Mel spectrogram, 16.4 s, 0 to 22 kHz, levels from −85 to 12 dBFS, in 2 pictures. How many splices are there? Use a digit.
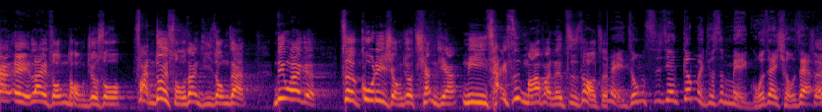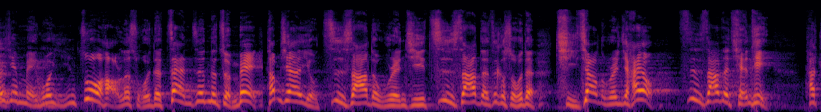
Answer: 2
